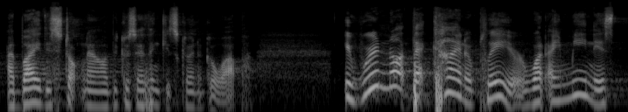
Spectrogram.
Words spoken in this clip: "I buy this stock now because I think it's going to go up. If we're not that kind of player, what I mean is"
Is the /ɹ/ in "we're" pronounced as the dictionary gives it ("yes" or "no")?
yes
